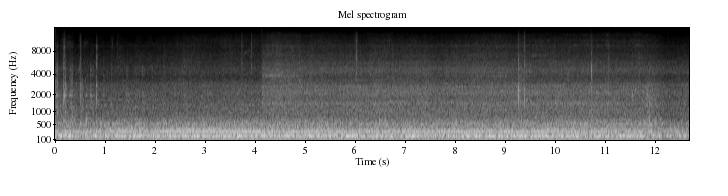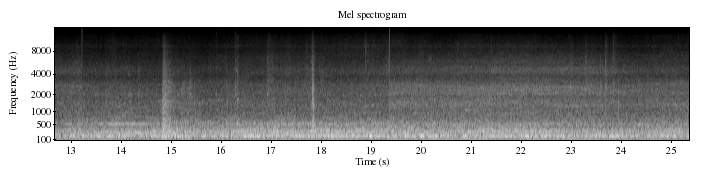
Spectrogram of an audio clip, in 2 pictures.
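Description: A diesel engine hums steadily and loudly close by.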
